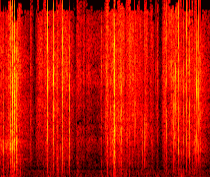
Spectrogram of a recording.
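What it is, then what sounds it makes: Origami paper being folded. A small square of thin, triangle-patterned origami paper is folded by hand, with fingertips and nails creasing and rubbing it. Bright, crisp crinkles and sharp little snaps come in quick bursts between softer rustling, with no lingering ring.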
